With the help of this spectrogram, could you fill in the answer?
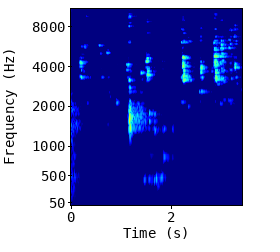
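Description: Several short, dry knocks land on the solid steel pipe chassis frame tube of a 2023 TVS Ronin 225 motorcycle. Each gives a brief mid-pitched tap centered near 1.6 kHz with a bright edge and almost no ring. The frame sounds very solid rather than flimsy.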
